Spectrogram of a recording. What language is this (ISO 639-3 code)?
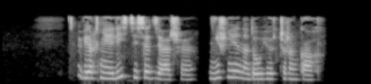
bel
